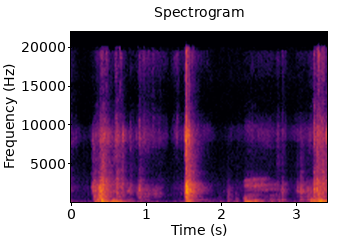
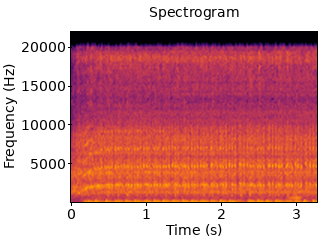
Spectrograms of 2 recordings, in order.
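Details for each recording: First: 2001 Honda XR70R dirt bike, after the stator and stator plate were replaced, kick-started: the small single revs in regular bursts about once a second and drops back, with no knock or misfire; normal running. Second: 2001 Honda XR70R dirt bike, just started after the stator and stator plate were replaced: a small single barely idling, with a fast, steady metallic rattle of about four a second over the putt; rattle present, cause unclear.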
